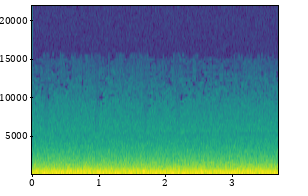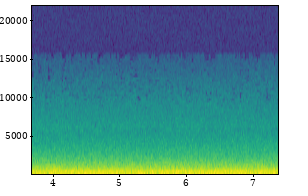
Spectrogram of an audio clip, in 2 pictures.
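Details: Generated narrow-band pink noise around 300 Hz, a steady low rushing sound used to find tinnitus frequency by pitch matching.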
